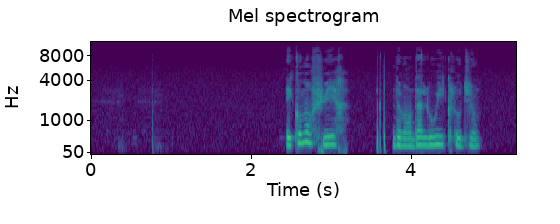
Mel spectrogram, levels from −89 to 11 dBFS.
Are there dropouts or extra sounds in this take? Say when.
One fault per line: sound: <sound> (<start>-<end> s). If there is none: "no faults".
no faults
